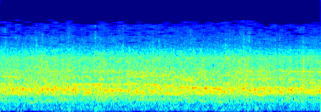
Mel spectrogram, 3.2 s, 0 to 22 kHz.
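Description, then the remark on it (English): A large golf crowd erupts in loud, sustained applause and cheering after a player's 7-iron shot from 207 with three holes to play, a dense steady roar of clapping and shouts that fills the whole moment without any speech. “I think it was the combination of the moment, the call, the feeling from the crowd.”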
